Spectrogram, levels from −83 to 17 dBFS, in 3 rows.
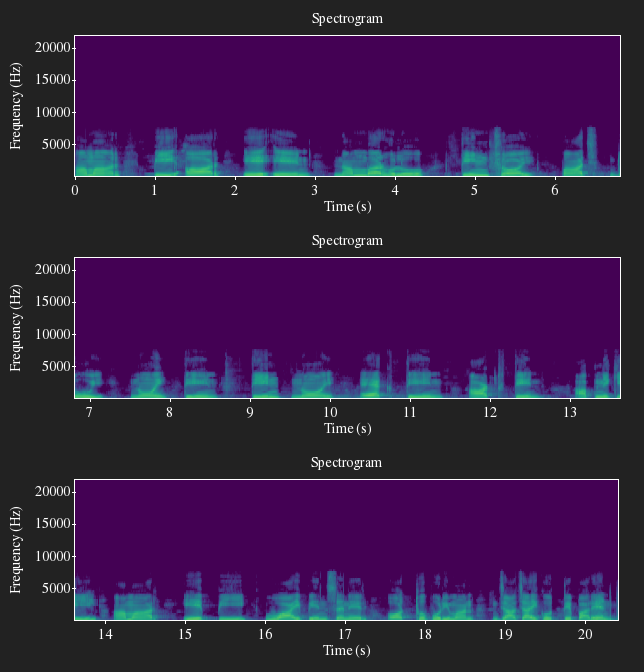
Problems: background sounds at intervals, background conversations at intervals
